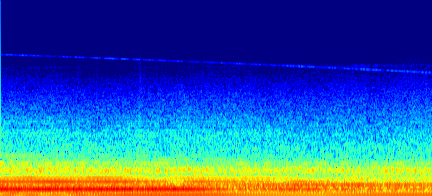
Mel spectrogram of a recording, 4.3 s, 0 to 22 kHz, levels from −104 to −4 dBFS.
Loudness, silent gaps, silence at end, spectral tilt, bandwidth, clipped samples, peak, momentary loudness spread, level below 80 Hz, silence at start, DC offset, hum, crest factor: -20 LUFS; none; 0 s; -15 dB/octave; 1.5 kHz; under 0.1%; -6 dBFS; 8 LU; -28 dBFS; 0 s; under 0.1%; none; 12 dB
